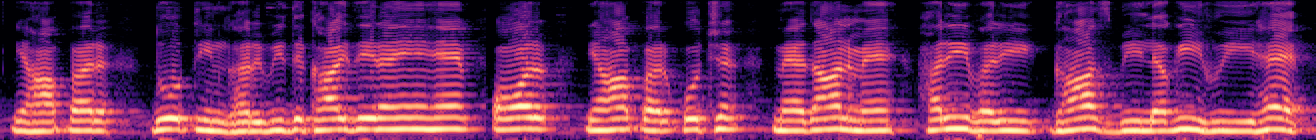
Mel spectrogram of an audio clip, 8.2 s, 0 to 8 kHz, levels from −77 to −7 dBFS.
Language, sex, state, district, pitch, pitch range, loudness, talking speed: Hindi, male, Bihar, Kishanganj, 220 Hz, 210-235 Hz, -13 LUFS, 155 wpm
